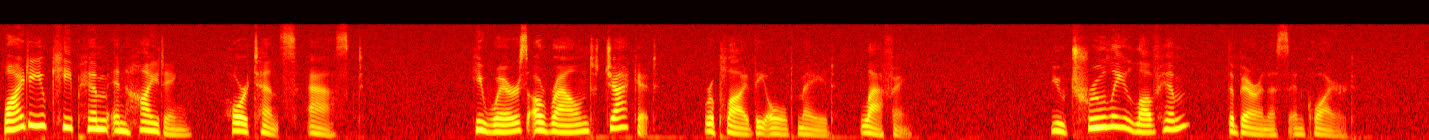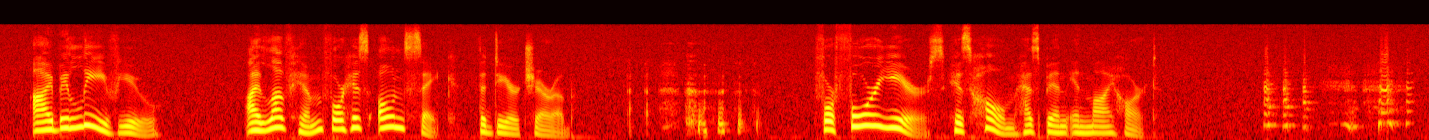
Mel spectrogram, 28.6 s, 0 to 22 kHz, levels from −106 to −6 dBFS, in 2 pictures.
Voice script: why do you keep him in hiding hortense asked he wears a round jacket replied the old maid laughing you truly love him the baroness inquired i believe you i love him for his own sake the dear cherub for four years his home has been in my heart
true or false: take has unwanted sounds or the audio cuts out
true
